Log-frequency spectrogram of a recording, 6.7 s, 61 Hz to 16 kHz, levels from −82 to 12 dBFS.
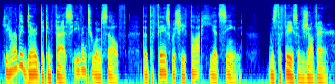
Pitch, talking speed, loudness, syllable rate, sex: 115 Hz, 195 wpm, -18 LUFS, 5.0 syllables/s, male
